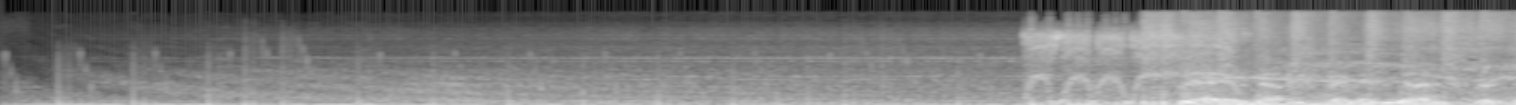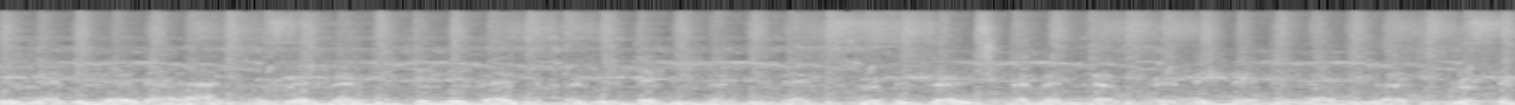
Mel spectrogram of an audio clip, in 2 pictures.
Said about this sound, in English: But Actually, I want to put on a little bit of this because I was listening to it before when you sent it to me, and it's it's a breakcore release. It's extremely relevant, I believe.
